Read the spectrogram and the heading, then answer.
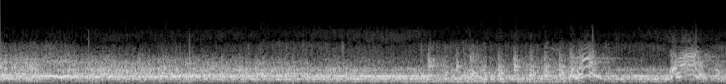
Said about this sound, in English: It's 6 a.m., and the storm that has been gathering force since midnight suddenly breaks loose with a fury that is frightful.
